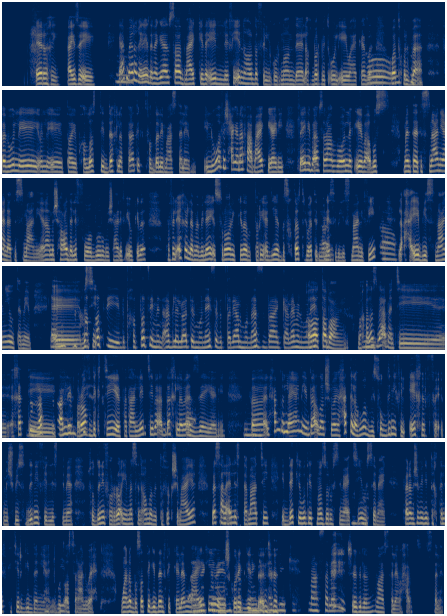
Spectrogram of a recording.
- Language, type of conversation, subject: Arabic, unstructured, عمرك حسّيت بالغضب عشان حد رفض يسمعك؟
- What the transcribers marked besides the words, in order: laugh; unintelligible speech; tapping; chuckle; other background noise; laugh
